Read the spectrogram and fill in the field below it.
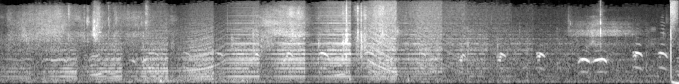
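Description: Geese honk repeatedly near the water on an early spring Bellingham, Washington shoreline, a flock calling in bursts of loud nasal honks, some close and some farther off, over a low background hum.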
